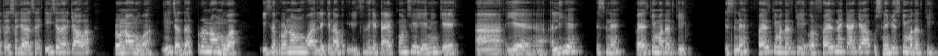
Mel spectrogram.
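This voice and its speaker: This young man's voice sits high and sounds a bit bright as he teaches English grammar in Hindi sprinkled with Urdu words. Classroom-style, he repeats each point and asks questions only to answer them himself.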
